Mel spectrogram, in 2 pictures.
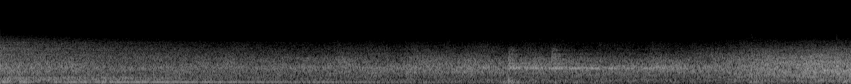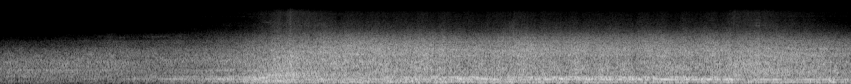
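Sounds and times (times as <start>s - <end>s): low hum: 0.0s - 10.9s
train rushing past: 0.0s - 17.0s.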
